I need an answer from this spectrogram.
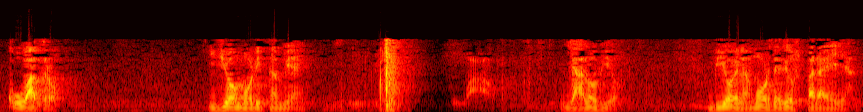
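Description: A man's voice: low-pitched, slow, pauses often, noisy background. A male pastor preaching a sermon emphatically, repeating phrases and throwing rhetorical questions at the congregation. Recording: dull lo-fi recording.

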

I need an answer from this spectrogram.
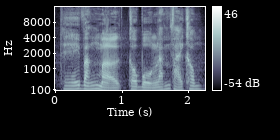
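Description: A man's voice: mid-range voice, normal speed, voice pushed up, lightly acted. A man voicing a grieving young mother speaking hesitantly in a storybook reading. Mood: subdued.

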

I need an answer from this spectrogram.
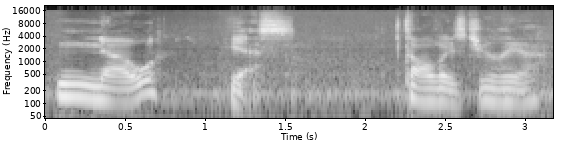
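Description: A man's voice: medium pitch, slow, a little mellow, a little hiss or hum, lightly acted. A man playing a drunk, heartbroken detective. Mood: drunk weepy. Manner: rambling, crude and self-pitying, swearing often. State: drunk and weepy. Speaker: comedy web host playing a detective. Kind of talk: improvised comedy monologue. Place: parked car.

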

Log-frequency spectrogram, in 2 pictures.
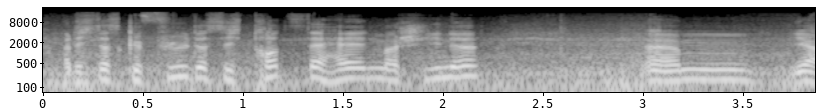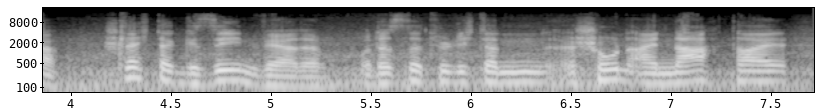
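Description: A young man chatting casually and reflectively as a motovlogger while riding, in informal speech. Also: a little high. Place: outdoors on a motorcycle on open roads. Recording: muffled helmet recording with loud engine noise. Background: engine, wind and road noise.

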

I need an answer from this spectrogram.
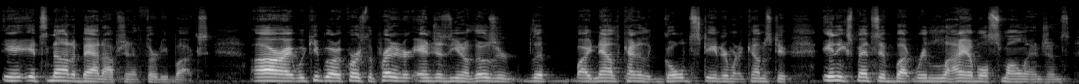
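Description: A man's voice: on the high side, moderate pace, fairly bright tone. A middle-aged man hosting a tool channel, rambling through sale items in a folksy, casual way with lots of fillers and restarts. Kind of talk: casual product rundown.

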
